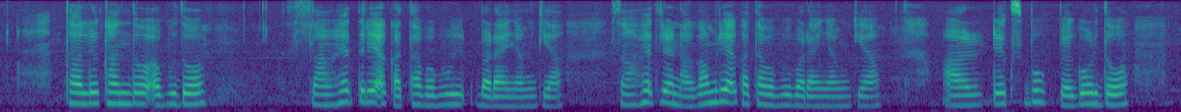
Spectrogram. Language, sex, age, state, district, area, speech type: Santali, female, 18-30, West Bengal, Purba Medinipur, rural, spontaneous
